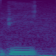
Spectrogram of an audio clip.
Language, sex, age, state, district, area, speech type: Bengali, male, 18-30, West Bengal, Malda, urban, spontaneous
